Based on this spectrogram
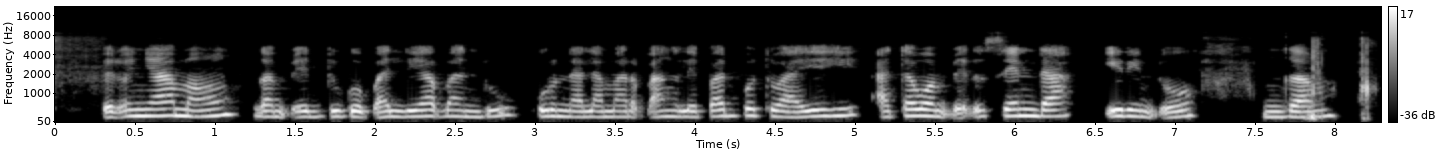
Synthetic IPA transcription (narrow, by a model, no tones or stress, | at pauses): ɓɛɗɔɲamaɔnŋɡamɓedːuɡɔɓalːijaɓanduʔuɾnalamaɾɓaŋɡlɛpad̚bɔtɔajehiʔa̰tawamɓɛ̰ɗɔsɛndaʔiɾinɗɔŋɡam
